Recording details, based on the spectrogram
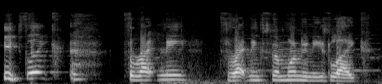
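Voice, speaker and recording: A man's voice: sits high, expressive, unhurried. A man bantering casually as a co-host, with a crude, rambling way of joking. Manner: crude, rambling comic riffing.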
